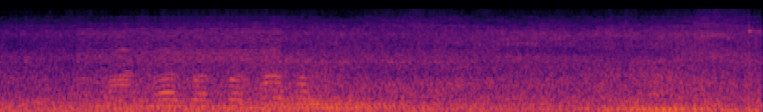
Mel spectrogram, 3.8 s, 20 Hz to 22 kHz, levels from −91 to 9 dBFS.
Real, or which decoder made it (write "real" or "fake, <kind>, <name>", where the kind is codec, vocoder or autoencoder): real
